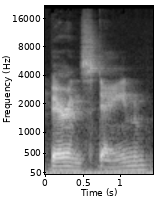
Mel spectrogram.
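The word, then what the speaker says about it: Berenstain: timeout oh yeah uh how it's like actually spelled like baron stain and yeah yeah but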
